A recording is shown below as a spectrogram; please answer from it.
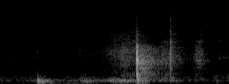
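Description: Kitchen knife cutting through a long marrow (qara twila) on a wooden chopping board: a soft thump about half a second in, then a sharp knock of the blade striking the board near the middle and a lighter one just after.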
